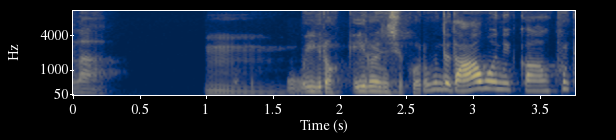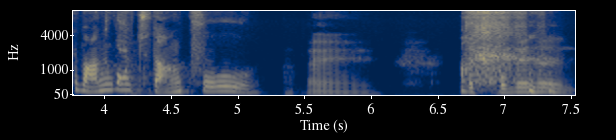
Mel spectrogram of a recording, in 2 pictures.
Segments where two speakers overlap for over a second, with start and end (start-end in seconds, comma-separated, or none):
none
